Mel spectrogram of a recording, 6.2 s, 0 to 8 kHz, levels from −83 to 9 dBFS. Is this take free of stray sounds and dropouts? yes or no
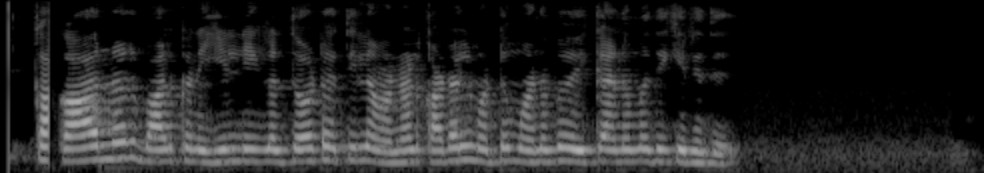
yes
